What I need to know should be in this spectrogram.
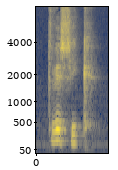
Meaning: argumentative, quarrelsome
- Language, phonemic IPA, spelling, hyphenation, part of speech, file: Dutch, /ˈtʋɪst.sik/, twistziek, twist‧ziek, adjective, Nl-twistziek.ogg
